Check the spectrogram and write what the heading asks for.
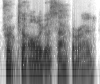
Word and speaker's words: fructooligosaccharide: Now, FOS is an acronym for a very complicated molecular, is it a fructooligosaccharide, or what's the pronunciation of that? – You pretty much got it, fructooligosaccharide.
